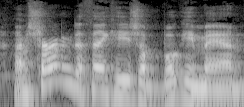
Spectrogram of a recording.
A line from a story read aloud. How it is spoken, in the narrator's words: Tricia laughed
